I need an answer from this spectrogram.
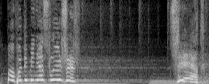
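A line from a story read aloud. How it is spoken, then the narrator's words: Sudden shout, man. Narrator (Russian): закричал вдруг мужчина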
